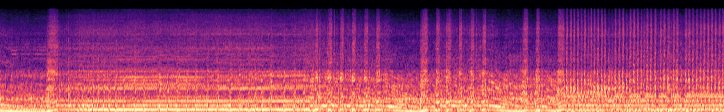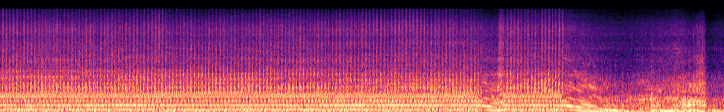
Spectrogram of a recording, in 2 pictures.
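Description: A motorcycle engine roars close by, revving up and down.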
